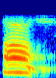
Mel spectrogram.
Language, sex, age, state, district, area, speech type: Kannada, female, 45-60, Karnataka, Hassan, urban, conversation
